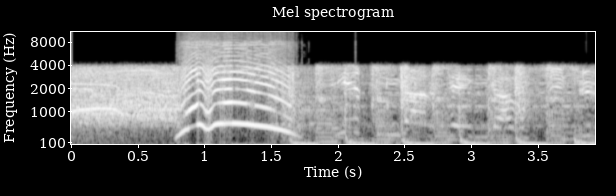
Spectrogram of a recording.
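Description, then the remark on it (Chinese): A loud, drawn-out scream rises and falls over a noisy audience screaming on request, then gives way to steady thumping beats with shouting voices mixed in, energetic. “能否再一次来点尖叫声，刺激一下黑道帝国的朋友？尖叫声！”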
